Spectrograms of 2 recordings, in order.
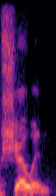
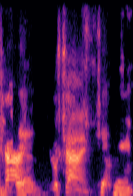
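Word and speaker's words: Schoen: Is it enough for GM showing and is that how you say his name? Is it showing? I think it's showing Shine.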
